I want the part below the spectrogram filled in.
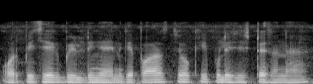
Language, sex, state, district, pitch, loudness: Hindi, male, Uttar Pradesh, Saharanpur, 105 Hz, -16 LUFS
